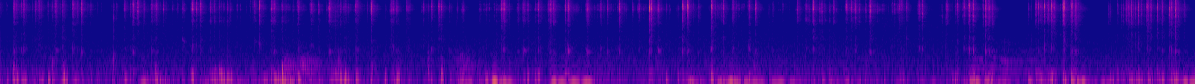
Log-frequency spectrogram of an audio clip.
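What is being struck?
Plastic round hairbrush.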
